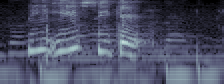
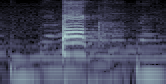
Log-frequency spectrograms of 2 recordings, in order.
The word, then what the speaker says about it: peck: P-E-C-K. How will you pronounce this word? Sorry? Pick, ma'am. Pack. It is P-E-C-K, pack. Peck. Peck. Yes. P-E-C-K. Write it down. P-E-C-K. Pronounce it as peck.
